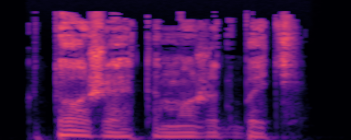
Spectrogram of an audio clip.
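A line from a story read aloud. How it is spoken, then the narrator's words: Whispered. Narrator (Russian): прошептал он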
